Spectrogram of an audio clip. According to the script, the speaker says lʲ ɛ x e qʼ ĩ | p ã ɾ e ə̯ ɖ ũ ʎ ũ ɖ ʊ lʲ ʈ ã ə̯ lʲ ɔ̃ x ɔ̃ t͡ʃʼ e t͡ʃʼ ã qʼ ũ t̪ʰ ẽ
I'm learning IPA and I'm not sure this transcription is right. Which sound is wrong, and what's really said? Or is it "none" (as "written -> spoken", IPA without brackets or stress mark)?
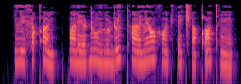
ʈ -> t̪ʰ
